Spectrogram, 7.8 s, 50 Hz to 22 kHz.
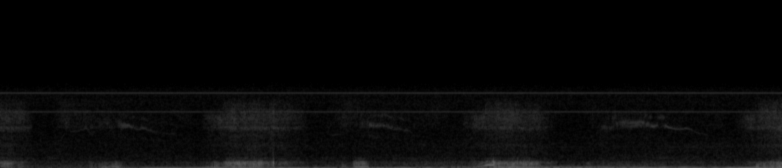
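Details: A 9-day-old baby who inherited his father's snoring, snoring softly and regularly at about 24 breaths a minute, with a faint fluttery noise on each breath over a steady low hum.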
